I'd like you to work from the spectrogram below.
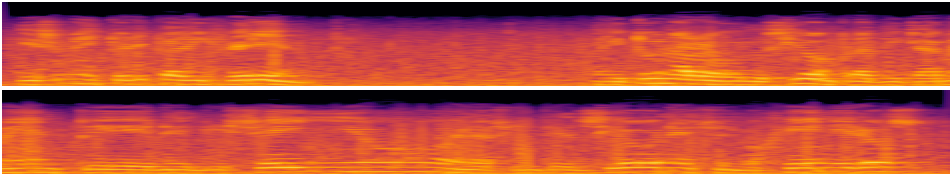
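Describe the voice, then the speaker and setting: There is audible room echo and noticeable background noise as a man speaks at a fairly quick pace. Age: 70s. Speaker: comics collector and dealer. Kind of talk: documentary interview.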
